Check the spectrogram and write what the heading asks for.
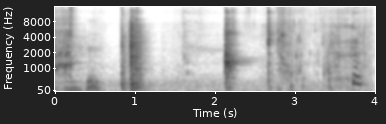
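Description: Metal spoon stirring a pot of stewed pork, knocking against the pot: two sharp clinks about a second apart, the second briefly ringing, then lighter taps.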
